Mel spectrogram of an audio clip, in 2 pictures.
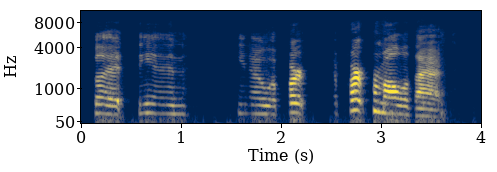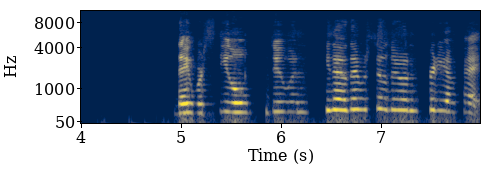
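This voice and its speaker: A woman with a high pitch and a bright, sharp tone speaks at a fairly slow pace with ordinary pitch variation. Her loudness swings widely, she pauses long and often, and the sound is dry and close with no echo. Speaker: podcast host. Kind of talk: casual chat.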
